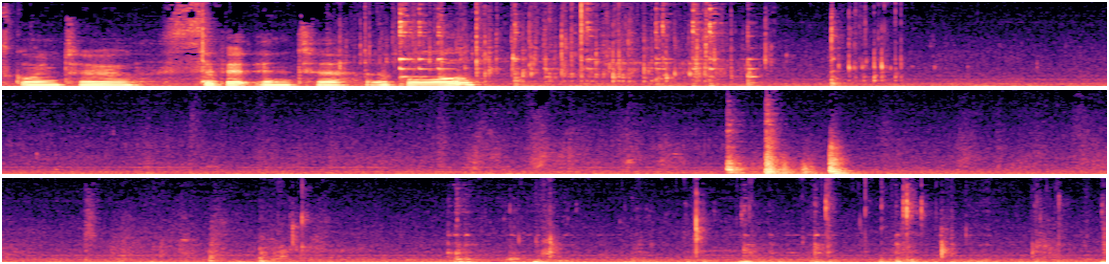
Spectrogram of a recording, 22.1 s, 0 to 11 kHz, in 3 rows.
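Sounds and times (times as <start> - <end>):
kitchenware clattering: 2.3 - 5.8, 17.7 - 18.6, 19.5 - 21.4.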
